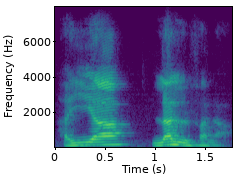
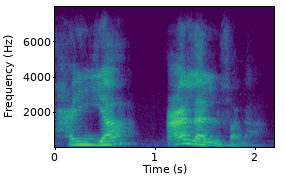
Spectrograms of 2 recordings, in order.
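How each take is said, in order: First: The vowel before 'lal' is dropped entirely. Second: The vowel before 'lal' is clearly pronounced. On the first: The speaker calls it wrong. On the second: The speaker calls it right.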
